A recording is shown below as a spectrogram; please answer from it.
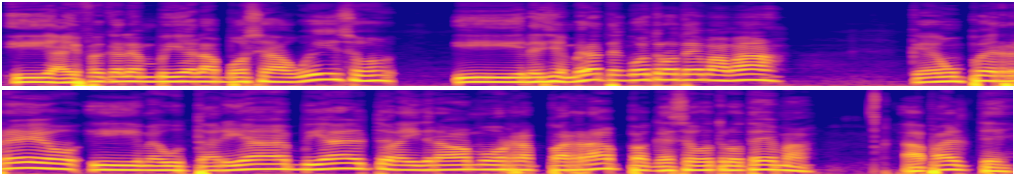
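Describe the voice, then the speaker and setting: At a fairly quick pace, a man speaks in a dark, mellow tone with ordinary pitch variation and very even loudness, the sound dry with no echo against a quiet background. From Puerto Rico. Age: 20s. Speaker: singer; guest. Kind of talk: interview. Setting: outdoors. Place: garden. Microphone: studio mic.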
